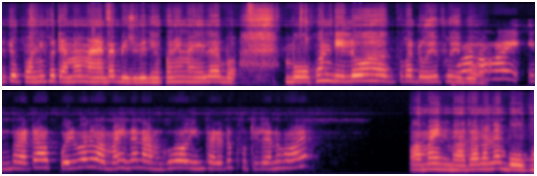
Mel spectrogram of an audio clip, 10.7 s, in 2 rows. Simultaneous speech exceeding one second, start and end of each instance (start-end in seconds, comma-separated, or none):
none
